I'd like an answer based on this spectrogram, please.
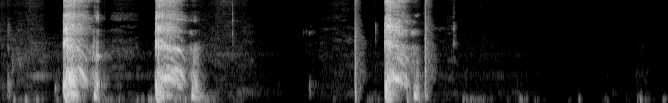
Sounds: Cough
